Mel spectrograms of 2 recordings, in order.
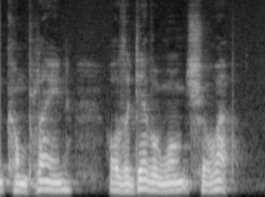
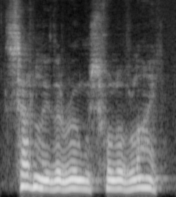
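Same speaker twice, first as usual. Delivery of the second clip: ordinary delivery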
